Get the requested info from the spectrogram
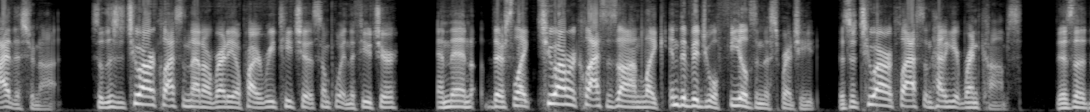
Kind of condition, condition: setting, live audience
